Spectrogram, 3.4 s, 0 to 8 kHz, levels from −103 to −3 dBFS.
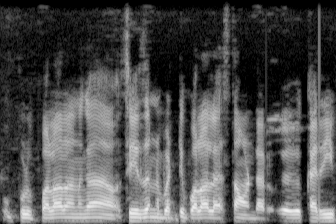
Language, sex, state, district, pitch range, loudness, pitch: Telugu, male, Andhra Pradesh, Guntur, 125-130 Hz, -17 LUFS, 130 Hz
